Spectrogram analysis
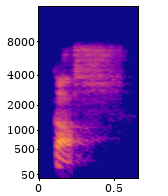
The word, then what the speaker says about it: kas: Kas. Yeah, great. Kas. So it's very short.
